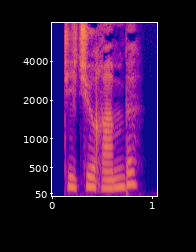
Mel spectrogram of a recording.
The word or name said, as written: dityramben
